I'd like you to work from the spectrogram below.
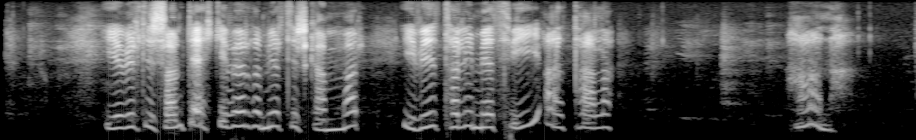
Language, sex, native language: Icelandic, female, Icelandic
